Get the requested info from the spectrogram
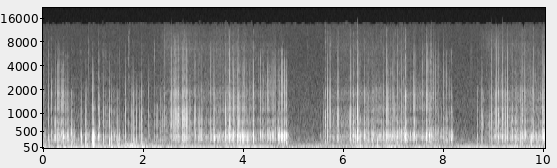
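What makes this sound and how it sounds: Long dark painted nails and fingertips scratch and tap the embossed tree pattern on a medium brown faux leather hardcover journal lying closed and flat on a table. The result is quiet, dense, low-mid scratching and soft, quick tapping in bursts, with brief lulls near the middle and toward the end.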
